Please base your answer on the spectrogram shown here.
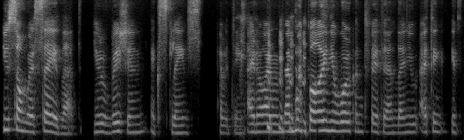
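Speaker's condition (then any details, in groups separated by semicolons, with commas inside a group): No condition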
